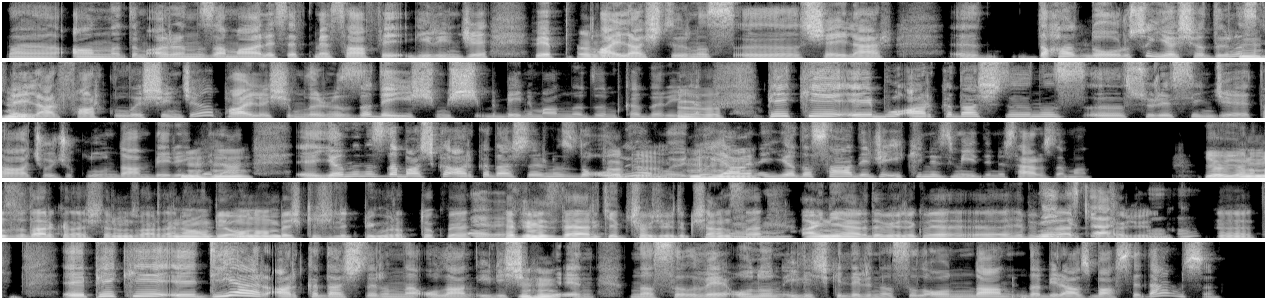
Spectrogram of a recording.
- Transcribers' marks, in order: tapping; other background noise
- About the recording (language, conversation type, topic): Turkish, advice, Sürekli tartışma yaşıyor ve iletişim kopukluğu hissediyorsanız, durumu anlatabilir misiniz?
